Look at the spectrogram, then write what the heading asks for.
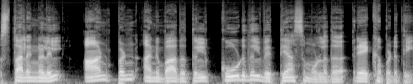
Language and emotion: Malayalam, neutral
